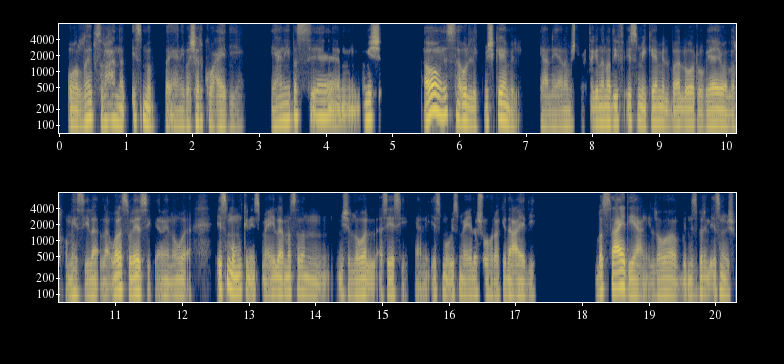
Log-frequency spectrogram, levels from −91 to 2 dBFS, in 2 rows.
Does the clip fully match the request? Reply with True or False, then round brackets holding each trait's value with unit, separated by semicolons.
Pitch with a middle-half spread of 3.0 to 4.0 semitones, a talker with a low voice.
True (3.4 semitones; 100 Hz)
